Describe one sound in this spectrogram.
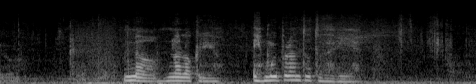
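A woman speaks quietly.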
